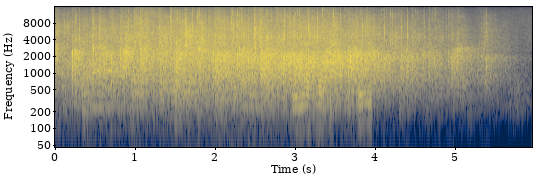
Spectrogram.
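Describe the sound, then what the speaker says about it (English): An audience at an entrepreneurship and clean tech event applauds the keynote speaker with loud, steady clapping that holds for several seconds and then fades away, with a voice briefly audible underneath. "Give her applause."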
